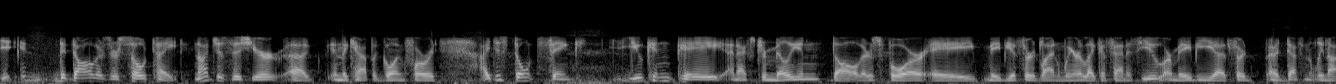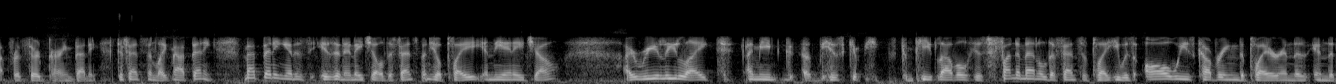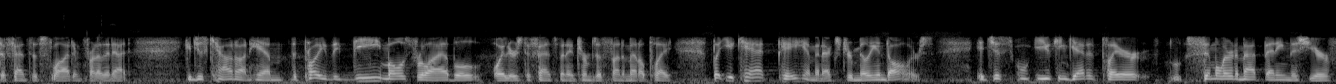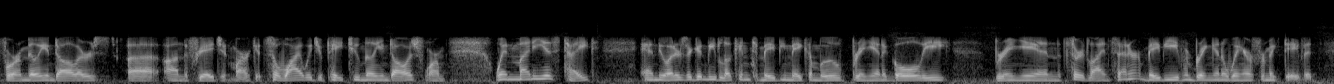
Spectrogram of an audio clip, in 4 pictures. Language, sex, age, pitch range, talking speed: English, male, 40-59, 100-125 Hz, 210 wpm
